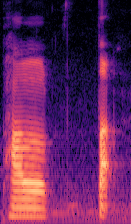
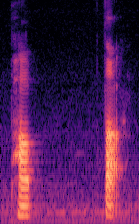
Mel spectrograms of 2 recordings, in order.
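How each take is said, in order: First: An L sound comes before the final syllable. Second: A P sound comes before the final syllable. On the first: The speaker calls it wrong. "Bukan palta" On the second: The speaker calls it right. "tapi papta"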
